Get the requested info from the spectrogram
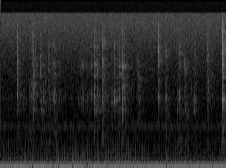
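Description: Computer keyboard being typed on: a quick, uneven run of short key clicks, about a dozen keystrokes, over a low steady hum.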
